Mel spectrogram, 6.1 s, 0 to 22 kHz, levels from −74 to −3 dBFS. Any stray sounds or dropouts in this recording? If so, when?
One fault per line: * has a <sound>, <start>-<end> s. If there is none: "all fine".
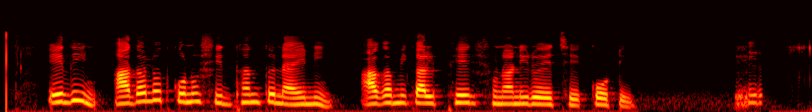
* has a laugh, 5.5-5.7 s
